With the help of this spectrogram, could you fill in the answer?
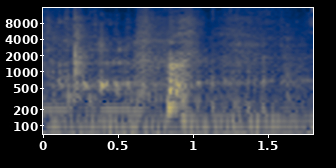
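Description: Water splashes and swirls inside a glass at close range, a couple of quick sloshing bursts over a low background hum, with no talking.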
